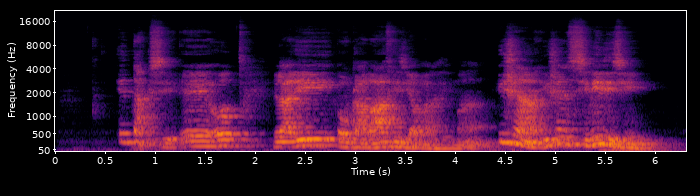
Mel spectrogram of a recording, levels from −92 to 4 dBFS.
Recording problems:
off-mic speech; far
room echo; slight; dies away in 0.5 s

